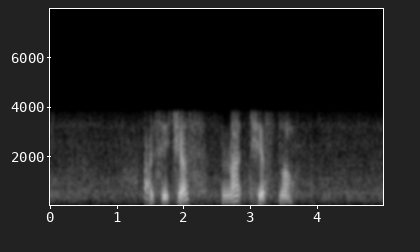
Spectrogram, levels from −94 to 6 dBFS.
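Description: Throughout, the speech carries G.729 codec damage, and it is plainly audible. The band is cut to about 300 Hz to 3.7 kHz, so the sound is thin and boxed in. The codec rebuilds each short frame from a vocal tract filter, a pitch predictor and a few pulses. That model leaves the speech rough and faintly synthetic, which fits an 8 kbit/s G.729A coder.

From 1.43 to 1.55 s, VoIP packet loss is concealed by the speech codec. About 60 ms of audio is missing, which fits three lost packets. The decoder fills the gap by repeating its last pitch and filter, with the gain falling each frame. The speech stretches into a fading sound. It stays weak for a moment after real audio returns.

From 3.92 to 4.02 s, the same concealment happens again. About 80 ms is lost this time, which suggests four packets. The smeared, decaying sound is longer here.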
